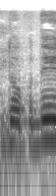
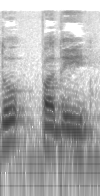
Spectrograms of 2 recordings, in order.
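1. ਸ਼ਬਦ ਤੇਜ਼ੀ ਨਾਲ ਇੱਕੋ ਝਟਕੇ ਵਿੱਚ ਬੋਲਿਆ ਜਾਂਦਾ ਹੈ। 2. ਪਹਿਲਾ ਹਿੱਸਾ ਵਿਚਕਾਰ ਵਿਰਾਮ ਨਾਲ ਖਿੱਚ ਕੇ ਬੋਲਿਆ ਜਾਂਦਾ ਹੈ। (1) "ਇਹਨੂੰ ਦੁਪਦੇ ਨਹੀਂ ਕਹਿ ਦੇਣਾ" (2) "ਦੱਦੇ ਤੇ ਪੱਪੇ ਦੇ ਵਿੱਚ ਡੈਸ਼ ਜੀ ਦੇ ਕੇ ਲਮਕਾ ਕੇ"

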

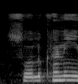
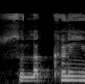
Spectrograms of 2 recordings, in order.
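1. ਸ਼ਬਦ ਢਿੱਲਾ ਅਤੇ ਨਰਮ ਬੋਲਿਆ ਜਾਂਦਾ ਹੈ। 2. ਸ਼ਬਦ ਕਸ ਕੇ ਅਤੇ ਪੱਕੇ ਤਰੀਕੇ ਨਾਲ ਬੋਲਿਆ ਜਾਂਦਾ ਹੈ। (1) "ਨਹੀਂ ਕਹਿਣਾ" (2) "ਉਚਾਰਨ ਕਰਨਾ ਹੈ"

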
